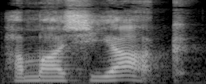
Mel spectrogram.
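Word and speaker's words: המשיח: Hamashiach is the original pronunciation.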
